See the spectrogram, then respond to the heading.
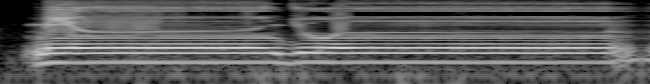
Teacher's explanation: minnya kita samarkan nah kemudian kita dengungkan jadi kita panjangkan sepanjang dua harakat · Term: Ikfa Hakiki ausat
